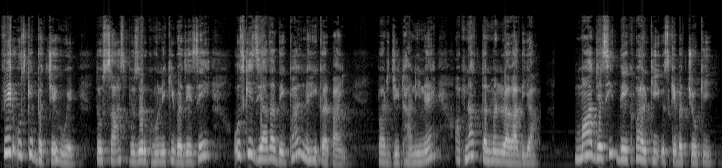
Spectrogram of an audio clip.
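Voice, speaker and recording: A woman's voice: lowish voice, animated, normal speed, dark tone. A woman narrating a scripted, sentimental moral story as a storyteller. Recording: music bed behind the voice. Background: background music.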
